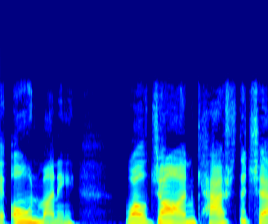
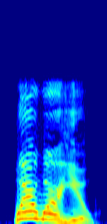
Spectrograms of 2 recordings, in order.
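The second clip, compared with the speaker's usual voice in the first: high, loud, suspicious demand; mother snaps at the late daughter; sharp demand; 12 semitones higher, 8 dB louder, slower than usual. Acted.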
